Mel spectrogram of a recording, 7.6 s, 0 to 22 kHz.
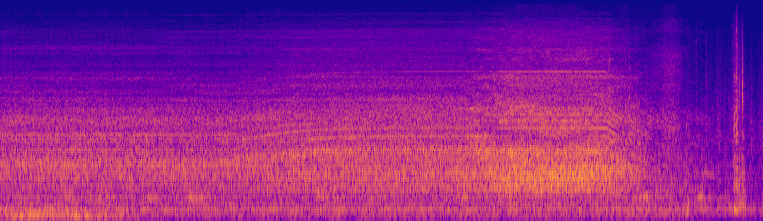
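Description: A 2-kilowatt hair dryer blows hot air in a steady, loud rushing whoosh that runs for several seconds, swells briefly near the end, then cuts off with a few clicks and handling noises.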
